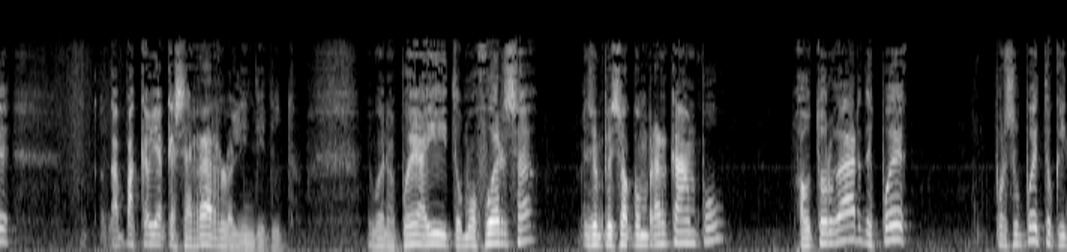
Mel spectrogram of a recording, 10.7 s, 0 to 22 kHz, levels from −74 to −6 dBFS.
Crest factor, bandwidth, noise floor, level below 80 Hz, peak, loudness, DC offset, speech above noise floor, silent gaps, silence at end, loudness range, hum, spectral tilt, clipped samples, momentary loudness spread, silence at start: 20 dB; 11.5 kHz; -50 dBFS; -50 dBFS; -2 dBFS; -20 LUFS; under 0.1%; 29 dB; none; 0 s; 4 LU; none; -4.5 dB/octave; under 0.1%; 19 LU; 0 s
